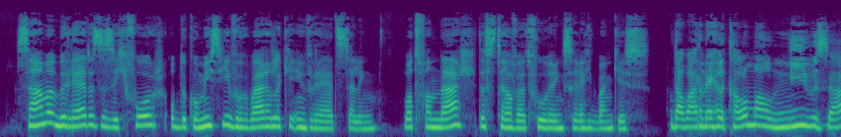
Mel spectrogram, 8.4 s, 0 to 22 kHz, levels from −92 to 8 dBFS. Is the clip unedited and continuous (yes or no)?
no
